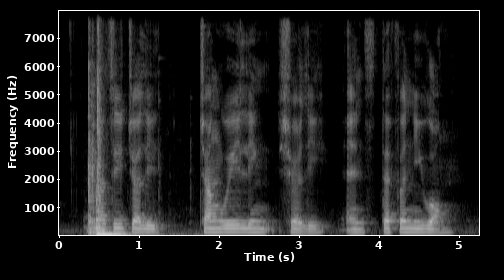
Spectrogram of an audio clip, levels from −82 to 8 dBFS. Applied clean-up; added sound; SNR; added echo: none; Door / Car; -4 dB; none.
